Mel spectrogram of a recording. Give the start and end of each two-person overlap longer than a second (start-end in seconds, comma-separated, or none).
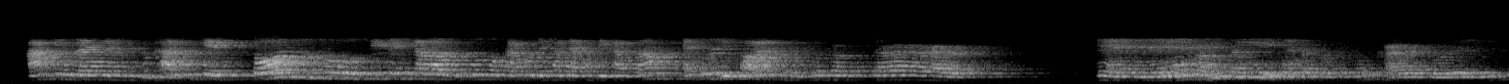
11.6-12.9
